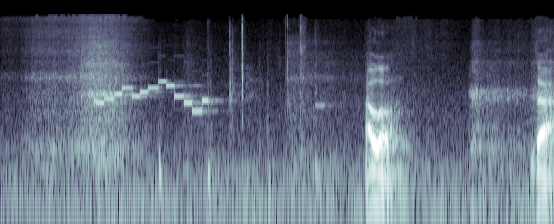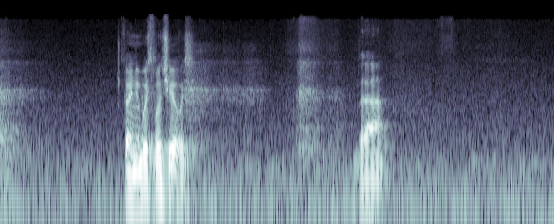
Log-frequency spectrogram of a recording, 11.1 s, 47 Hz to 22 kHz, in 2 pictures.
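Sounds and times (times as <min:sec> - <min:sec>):
telephone ringtone melody of stepped electronic notes: 0:00.9 - 0:02.3
sharp clicks: 0:02.1 - 0:03.2
speech: 0:03.6 - 0:04.1, 0:05.3 - 0:05.7, 0:06.8 - 0:07.6, 0:09.1 - 0:09.5.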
